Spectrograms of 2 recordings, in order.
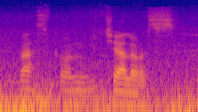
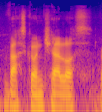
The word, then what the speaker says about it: Vasconcelos: Vasconcelos. – Vasconcelos, very good.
